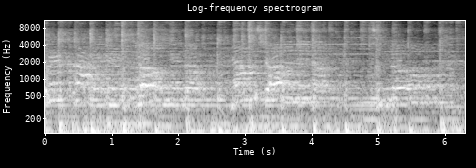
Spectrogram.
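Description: Live pop music played loud through a concert PA: a singer's melody over a heavy bass beat, heard from within the audience.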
